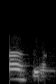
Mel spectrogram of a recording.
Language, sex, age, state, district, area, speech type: Kannada, female, 30-45, Karnataka, Koppal, rural, conversation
